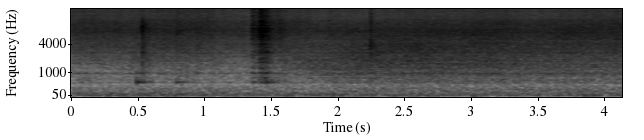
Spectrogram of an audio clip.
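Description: Onions sizzle steadily in a pan as lentils are added, giving an even crackling hiss with a few light taps and clinks of a utensil near the start, and no one speaking.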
